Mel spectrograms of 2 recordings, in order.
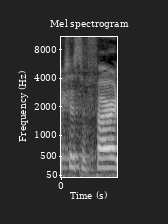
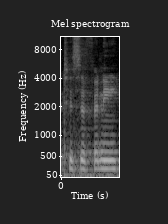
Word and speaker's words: Tisiphone: You can also say Tisiphone, I've heard that before, but my teachers always said Tisiphone.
